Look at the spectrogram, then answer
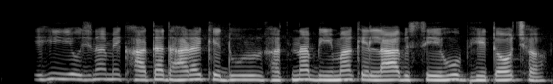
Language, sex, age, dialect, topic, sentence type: Maithili, female, 25-30, Eastern / Thethi, banking, statement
